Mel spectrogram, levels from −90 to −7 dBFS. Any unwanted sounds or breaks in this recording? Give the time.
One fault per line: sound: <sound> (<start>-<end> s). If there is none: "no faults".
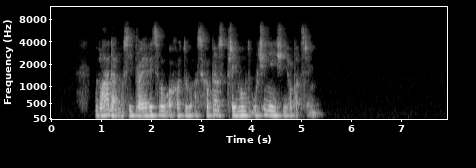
no faults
